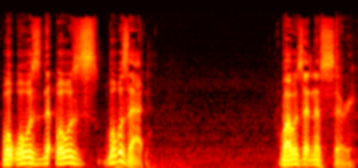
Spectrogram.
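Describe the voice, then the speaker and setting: A man's voice: medium pitch, big pitch swings, brisk, dark tone, no room sound, clean studio sound. A man with an American accent in a casual sports debate, insistent and contrary, often repeating himself for emphasis.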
